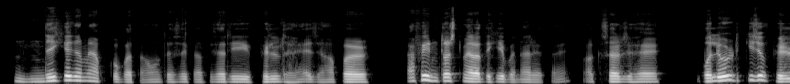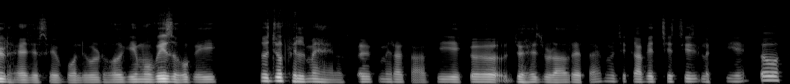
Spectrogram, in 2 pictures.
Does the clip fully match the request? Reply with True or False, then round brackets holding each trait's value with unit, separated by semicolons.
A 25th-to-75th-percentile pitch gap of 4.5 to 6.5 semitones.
False (3.2 semitones)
